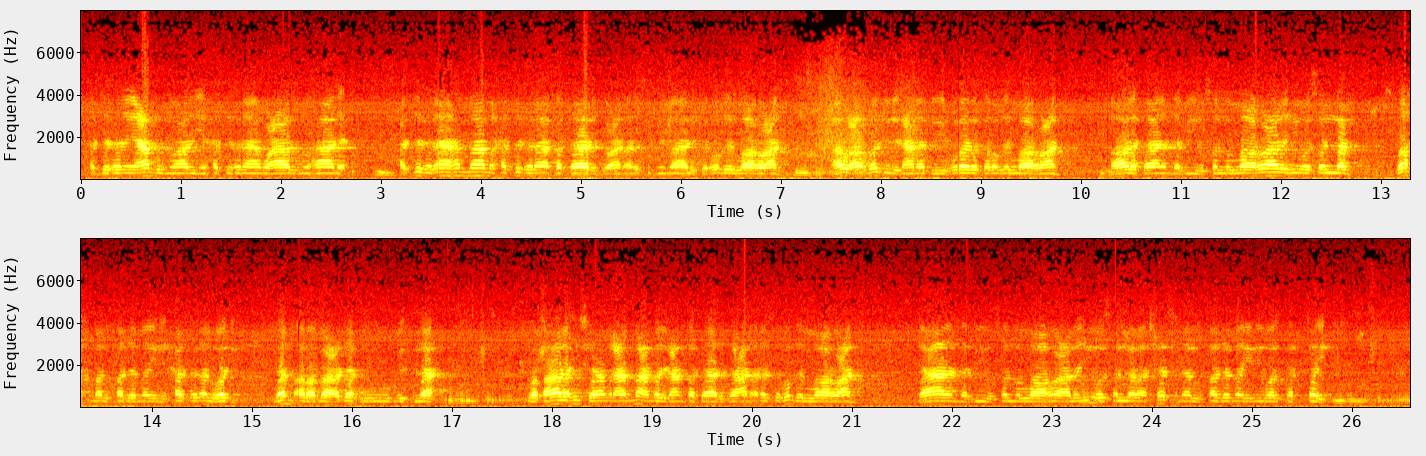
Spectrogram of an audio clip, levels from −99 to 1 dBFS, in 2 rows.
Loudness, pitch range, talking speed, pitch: -16 LUFS, 145-155 Hz, 145 wpm, 150 Hz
